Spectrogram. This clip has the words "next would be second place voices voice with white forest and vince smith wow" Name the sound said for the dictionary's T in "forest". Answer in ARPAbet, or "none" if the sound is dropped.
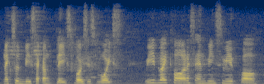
none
